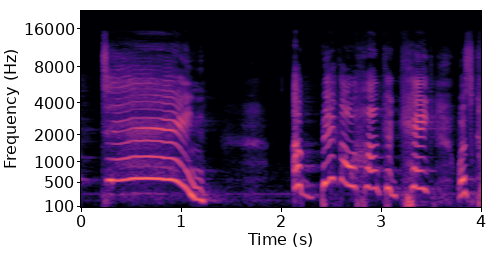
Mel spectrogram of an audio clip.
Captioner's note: none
